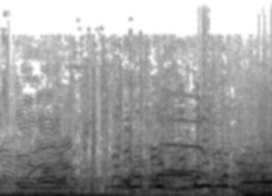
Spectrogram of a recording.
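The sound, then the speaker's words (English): A panicked crowd of people who have got out of their cars, running in panic: overlapping shouts and frantic babble of many voices, loud and continuous, over a steady low rumble, with brief rising cries cutting through. “People get out of their cars and run in panic.”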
